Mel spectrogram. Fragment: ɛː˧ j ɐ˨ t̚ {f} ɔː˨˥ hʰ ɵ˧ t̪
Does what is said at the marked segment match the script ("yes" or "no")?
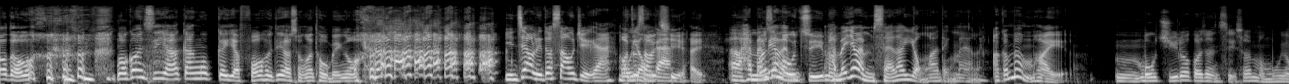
yes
